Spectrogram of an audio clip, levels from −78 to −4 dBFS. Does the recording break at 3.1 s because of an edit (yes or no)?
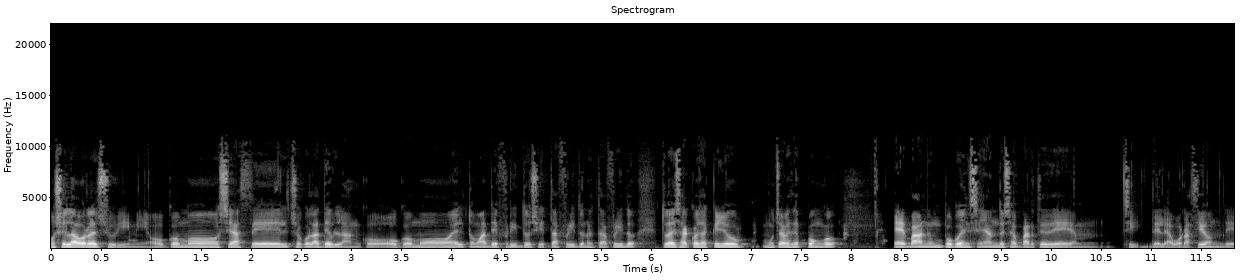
no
